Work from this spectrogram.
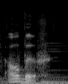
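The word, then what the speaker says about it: Obuch: tell it's pronounced the obu with a small exhale at the end of the word taking a look at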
